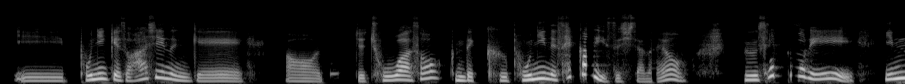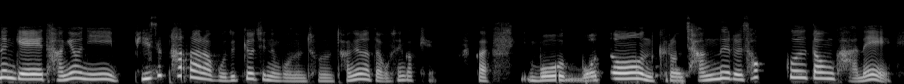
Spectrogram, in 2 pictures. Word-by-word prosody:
이 165 0 -6 0.2
본인께서 220 -4 +2
하시는 240 - -1
게 150 -2 -7 0.4
어 145 -2 -8 0.4
이제 145 - -5
좋아서 210 - 0
근데 185 -3 -1
그 175 - -6
본인의 225 - +4
색깔이 345 - +1
있으시잖아요. 140 - -7 0.6
그 205 0 +3
색깔이 270 - 0 0.3
있는 290 +6 +6
게 240 -2 +6
당연히 240 - +1
'비슷하다.'라고 285 - +1
느껴지는 200 +1 -2
거는 150 -2 -7
저는 155 +1 -10
당연하다고 220 +5 -2
생각해요. 195 -1 -9 0.4
그러니까 - - -5 0.2
이 - - -13
뭐 185 +3 +3
뭐 190 -4 -3
어떤 265 0 +5
그런 175 -1 -3
장르를 235 +6 +1
섞든 310 0 0
간에 185 - -2
215 Hz, 270 characters per minute, -23 LUFS, 175-270 Hz, 0.6 s, 있는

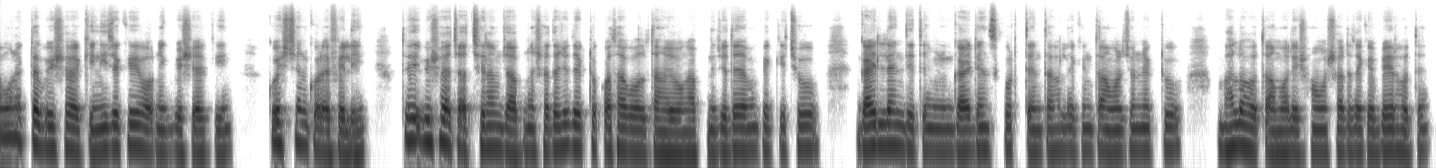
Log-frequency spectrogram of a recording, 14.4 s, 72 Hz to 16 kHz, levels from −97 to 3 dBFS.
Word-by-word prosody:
এমন 100 +1 +3
একটা 165 -1 +2
বিষয় 135 0 +1
আরকি 125 +1 -5
নিজেকে 140 +2 +1 0.2
অনেক 125 -1 -2
বেশি 120 0 -2
আরকি 120 0 -5 0.5
কোয়েশ্চন 160 0 +1
করে 120 - +3
ফেলি। 115 -1 +1 0.4
তো - - -13
এই - - +2
বিষয়ে 165 -2 +4
চাচ্ছিলাম 140 0 +1
যে, 130 - +3
আপনার 130 +1 -3
সাথে 130 +1 +1
যদি 145 0 +1
একটু 140 +1 -5
কথা 130 +1 +2
বলতাম 120 -1 +1
এবং 115 0 +2
আপনি 120 +2 -7
যদি 125 +1 0
আমাকে 130 0 -3
কিছু 130 +1 -4 0.6
গাইডলাইন 150 +1 +4
দিতেন 130 0 -1
উন 125 - -1
গাইডেন্স 130 +1 +2
করতেন, 130 -2 -2
তাহলে 130 +1 -3
কিন্তু 130 0 -4
আমার 120 0 +1
জন্য 130 0 -1
একটু 135 +2 -5 0.6
ভালো 145 +2 +3
হতো, 125 -2 -1
আমার 120 0 +1
এই - - -6
সমস্যাটা 125 0 -1
থেকে 125 0 0
বের 125 0 +3
হতে। 120 +1 -2
130 Hz, 190 wpm, -23 LUFS, 120-140 Hz, 0.6 s, বিষয়ে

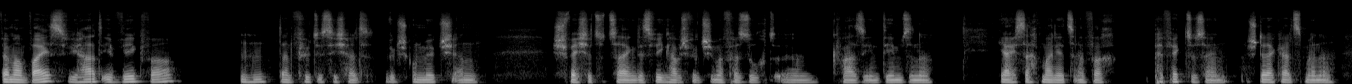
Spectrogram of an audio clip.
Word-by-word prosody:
wenn 115 -1 +5
man 105 -2 +4
weiß, 140 +6 +6
wie 110 -1 -1
hart 120 +1 +2
ihr 110 -2 -2
Weg 130 +1 +1
war, 135 +7 0 0.6
mhm, 115 +1 -2
dann 110 -2 0
fühlt 110 +1 -4
es 105 - +1
sich 105 -3 0
halt 100 0 -3
wirklich 110 -2 -4
unmöglich 105 -1 +1
an, 100 0 -2 0.7
Schwäche - - +3
zu - - -4
zeigen. 100 -1 +3
Deswegen 105 +2 +1
habe 100 - +1
ich 100 - -2
wirklich 105 0 +2
immer 105 -1 0
versucht, 100 0 -3
ähm, 100 0 -5
quasi 100 -1 -1
in 95 0 -1
dem 100 +1 +1
Sinne, 100 -1 0 0.6
ja, 105 -1 +4
ich 100 - +1
sage 105 0 +1
mal 105 -2 +3
jetzt 100 0 +2
einfach 105 0 -3 0.4
perfekt 120 +1 -2
zu 105 - 0
sein, 100 -1 -1 0.2
stärker 110 0 +2
als 105 - +1
meine 100 0 0
105 Hz, 190 wpm, -30 LUFS, 100-110 Hz, 0.7 s, weiß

